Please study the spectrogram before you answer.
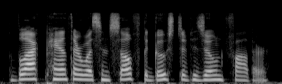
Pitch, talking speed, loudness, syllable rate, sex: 210 Hz, 235 wpm, -21 LUFS, 5.5 syllables/s, female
